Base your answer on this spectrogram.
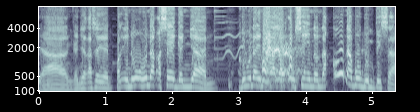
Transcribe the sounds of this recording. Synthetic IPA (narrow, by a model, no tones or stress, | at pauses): janɡɐɲankɐs̬ɛpɐɡɪnuʔuːnɐkɐsɛɡɐɲan | d̪imʊnɐʔɪnhaːlaŋkʊŋsiːno̞nɐkonɐbubʊnt̪̬ɪsa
